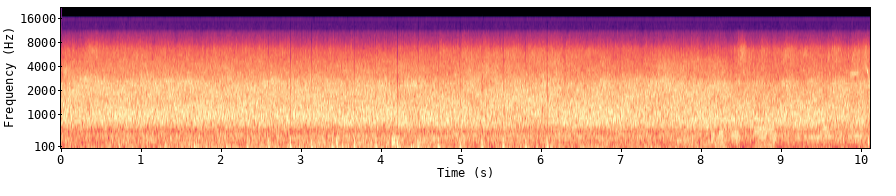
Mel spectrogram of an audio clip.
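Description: Audience applauding, a dense and steady clapping that eases slightly near the end.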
